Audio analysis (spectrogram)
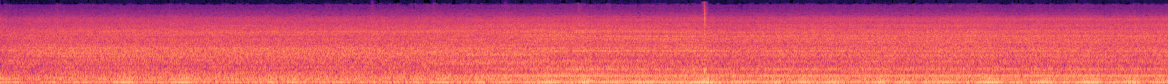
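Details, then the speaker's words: Victron Phoenix inverter feeding a Multiplus in series hums up and down when a portable air conditioner runs; wavering electrical hum with a steadier higher tone as output repeatedly drops out and cycles; owner suspects too much inductive compressor load. "it makes this weird noise as if the power output again drops out again see gone and it keeps cycling that until forever"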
